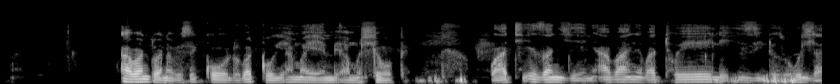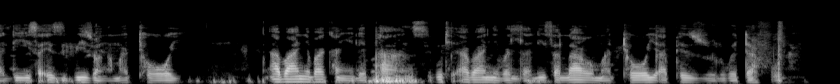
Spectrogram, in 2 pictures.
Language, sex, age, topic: North Ndebele, male, 50+, education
